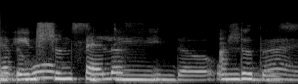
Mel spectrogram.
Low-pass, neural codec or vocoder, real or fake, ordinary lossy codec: 7.2 kHz; none; real; Opus, 24 kbps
